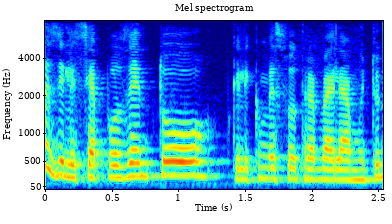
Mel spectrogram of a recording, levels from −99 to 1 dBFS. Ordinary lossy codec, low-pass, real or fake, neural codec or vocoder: none; none; real; none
